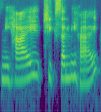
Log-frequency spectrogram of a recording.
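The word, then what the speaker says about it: Csikszentmihalyi: just tell you that the way that you pronounce his name is mihai cheek send me high um and he is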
